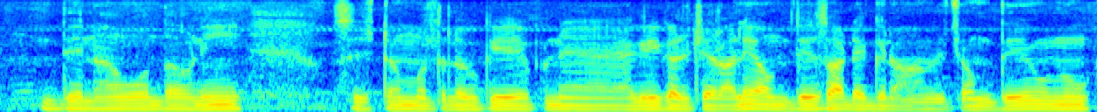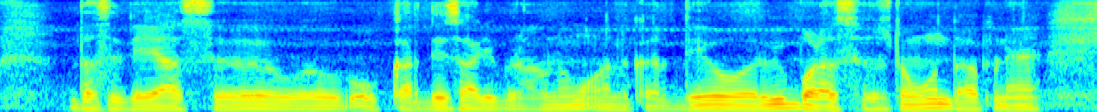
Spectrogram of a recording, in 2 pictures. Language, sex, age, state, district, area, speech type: Dogri, male, 30-45, Jammu and Kashmir, Udhampur, rural, spontaneous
